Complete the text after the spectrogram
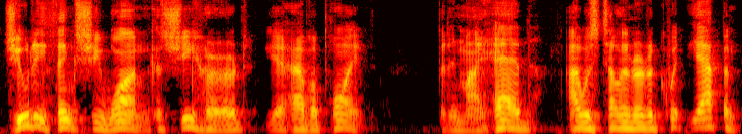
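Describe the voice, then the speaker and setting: A middle-aged actor playing a sarcastic, lazy husband in a sitcom, tossing out deadpan asides. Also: male voice, mid-range voice, a little fast. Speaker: son-in-law in a sitcom. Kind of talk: sitcom acting.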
